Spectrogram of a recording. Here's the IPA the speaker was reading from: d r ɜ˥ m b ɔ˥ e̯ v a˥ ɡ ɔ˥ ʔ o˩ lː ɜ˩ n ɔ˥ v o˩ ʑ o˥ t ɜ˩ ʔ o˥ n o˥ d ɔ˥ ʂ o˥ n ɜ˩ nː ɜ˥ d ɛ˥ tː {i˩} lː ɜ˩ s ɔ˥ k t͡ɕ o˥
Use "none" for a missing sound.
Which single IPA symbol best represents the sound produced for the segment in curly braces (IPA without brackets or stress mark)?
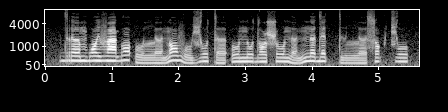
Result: ɨ˩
